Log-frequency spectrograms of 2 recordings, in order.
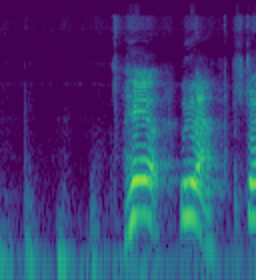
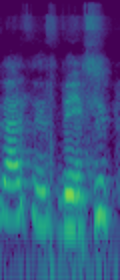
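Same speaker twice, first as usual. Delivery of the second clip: ordinary talk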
